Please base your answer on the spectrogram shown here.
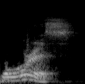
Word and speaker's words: Dolores: Yeah, Dolores. Yeah. We couldn't remember it rhymes with the human body part.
